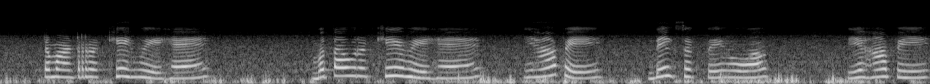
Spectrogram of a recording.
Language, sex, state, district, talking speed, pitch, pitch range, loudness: Hindi, female, Haryana, Rohtak, 105 wpm, 335 Hz, 310-370 Hz, -16 LUFS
